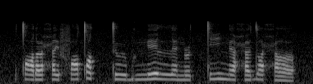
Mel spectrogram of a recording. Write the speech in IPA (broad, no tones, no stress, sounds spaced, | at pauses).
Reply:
tˤ ə˞ ɾ ɯ ħ e f ʌ tˤ ə tː ɯ b ɯ ŋ e lː ɛ ŋ ə˞ tː i ŋ ɛ ħ ə d ɒ ħ ʌ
